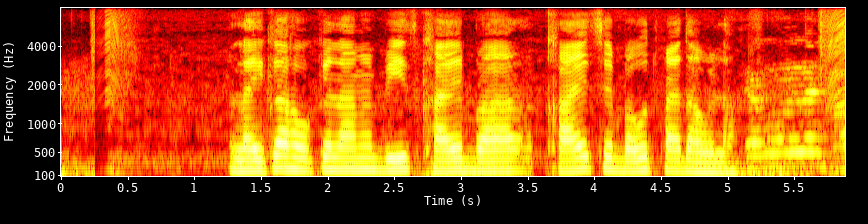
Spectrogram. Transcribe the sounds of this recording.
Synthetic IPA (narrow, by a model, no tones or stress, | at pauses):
ləɪkaɦoːkelamẽbiːd͡ʒkʰ | kʰaːesebɐɦʊt̪pʰaːjd̪aɦoːlaː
